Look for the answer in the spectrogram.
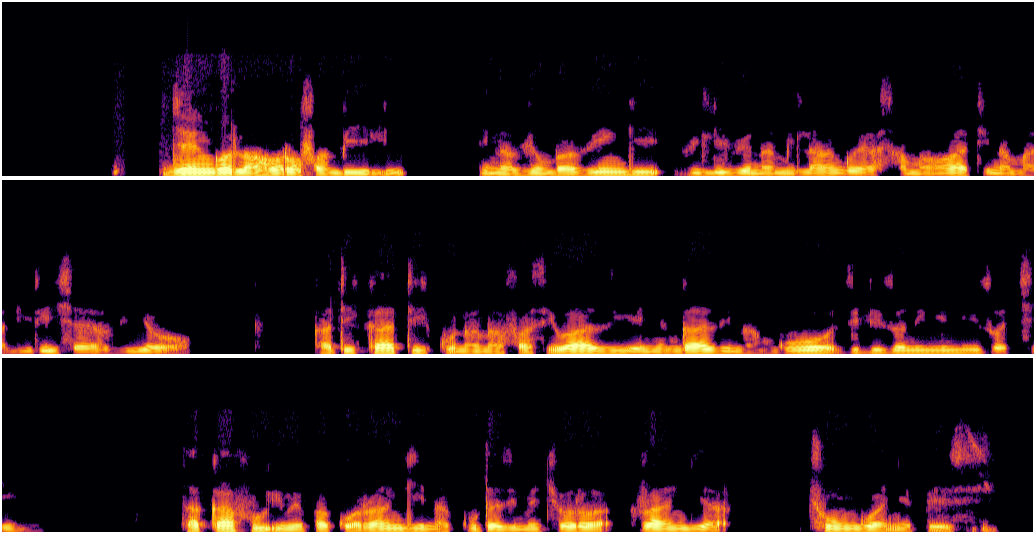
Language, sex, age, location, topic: Swahili, female, 18-24, Nairobi, education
